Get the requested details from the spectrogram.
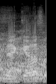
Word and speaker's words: MacGuff: Bryan and Bryan, thank you for taking a break from production at Illumination MacGuff. Is that how you pronounce it? – Yeah. – MacGuff.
